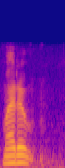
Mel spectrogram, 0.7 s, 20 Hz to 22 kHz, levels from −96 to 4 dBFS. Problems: background sounds at intervals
